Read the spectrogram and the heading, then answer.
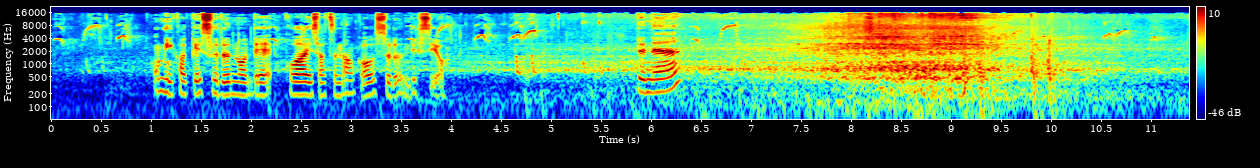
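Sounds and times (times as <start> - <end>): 
train rumbling past on rails: 0.0 - 11.3
speech: 1.0 - 4.8, 5.8 - 6.5.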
